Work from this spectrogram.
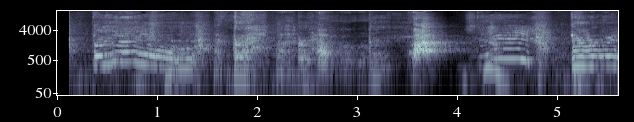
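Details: Bernese Mountain Dog at home howling to show love as its owners come in; wavering, melodic howls with curving harmonics, broken by short gaps and a noisy burst near the middle, with people's voices mixed in.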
